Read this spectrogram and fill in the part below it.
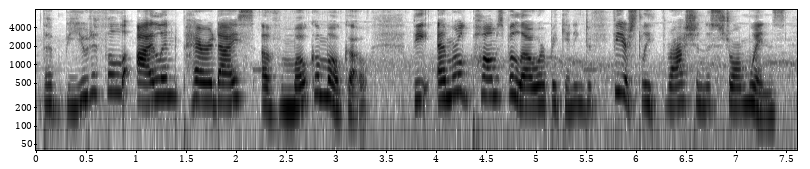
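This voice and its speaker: A woman's voice: fairly high pitch, expressive, moderate pace, over music, close to an everyday voice. An actress playing a serious, determined woman reporter, dramatic and earnest, in a retro adventure radio drama.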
